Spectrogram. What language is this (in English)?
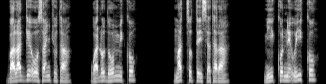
Gofa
